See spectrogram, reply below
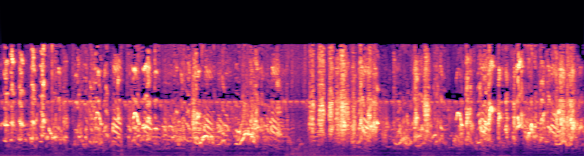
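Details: Finches working on a nest fill the air with steady, high-pitched twittering, many short chirps layered together, with a couple of clear thin notes near the middle.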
